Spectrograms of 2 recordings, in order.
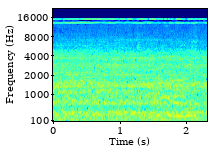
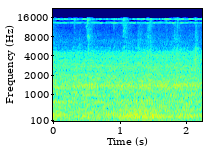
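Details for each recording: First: Eufy RoboVac 30C robot vacuum (1500Pa suction) pulls a shoe into its brush roll and jams; steady high whirring motor with a strained, laboring edge, no change in pace, as it tries different directions to get free. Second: Eufy RoboVac 30C robot vacuum, 1500 Pa suction, running on hardwood floors: steady soft whir of brush and fan motor with faint hiss, smooth and even; quieter in person than on the camera mic. Normal running noise.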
